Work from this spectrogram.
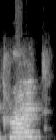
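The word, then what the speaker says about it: craic: And any crack, pronounced crack, any crack?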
